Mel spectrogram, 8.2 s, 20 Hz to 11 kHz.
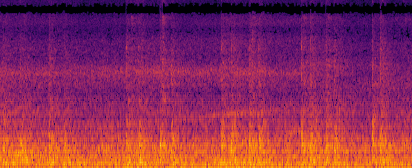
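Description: A Toei 5500 series electric commuter train pulls out of the station and rolls past close by: a steady rumble of the cars, with wheels clicking irregularly over rail joints and a faint rising whine from the motors as it gathers speed.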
